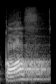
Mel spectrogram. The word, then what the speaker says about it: Qaf: Maka tidak dibaca ko, tidak gitu. Baca seperti hurufnya. Qaf, maka dipanjangkan menjadi 3 alif. Qaf.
